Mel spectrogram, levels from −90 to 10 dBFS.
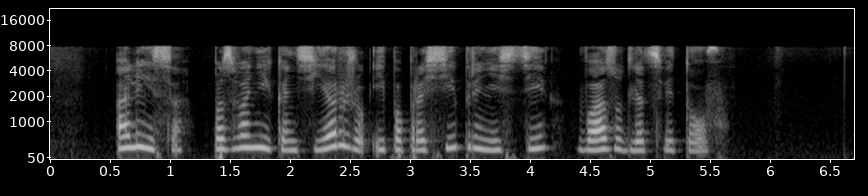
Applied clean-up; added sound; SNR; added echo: none; none; none; none.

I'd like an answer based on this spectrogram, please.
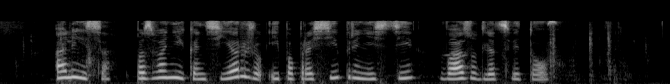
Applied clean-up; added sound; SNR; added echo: neural separator model SepFormer DNS4.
